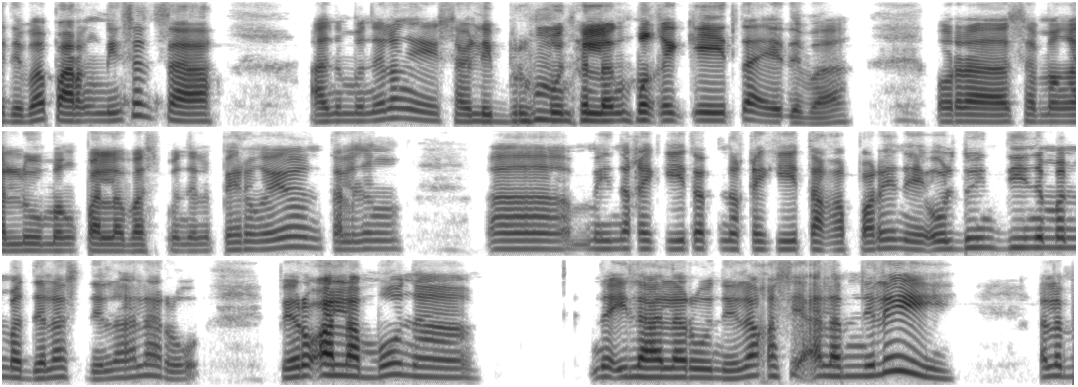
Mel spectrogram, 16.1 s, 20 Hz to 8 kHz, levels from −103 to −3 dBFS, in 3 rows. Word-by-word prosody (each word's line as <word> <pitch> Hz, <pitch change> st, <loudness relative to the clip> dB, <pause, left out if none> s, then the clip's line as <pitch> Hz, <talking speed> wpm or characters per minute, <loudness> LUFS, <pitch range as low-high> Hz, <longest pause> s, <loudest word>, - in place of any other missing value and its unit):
di 155 Hz, -, -5 dB
ba? 195 Hz, +4 st, 0 dB
Parang 170 Hz, -1 st, +3 dB
minsan 195 Hz, +12 st, -4 dB
sa 170 Hz, -6 st, +2 dB, 0.5 s
ano 160 Hz, +1 st, -1 dB
mo 170 Hz, -, -7 dB
na 180 Hz, -, -7 dB
lang, 235 Hz, -, -5 dB
eh, 190 Hz, -5 st, -3 dB
sa 160 Hz, -2 st, -4 dB
libro 165 Hz, +1 st, -4 dB
mo 185 Hz, -3 st, +1 dB
na 185 Hz, -, +4 dB
lang 180 Hz, -, -6 dB
makikita, 180 Hz, -1 st, +5 dB
eh, 155 Hz, -, -1 dB
'di 135 Hz, -, -6 dB
ba? 120 Hz, +3 st, -5 dB, 0.5 s
Or, 160 Hz, -, -4 dB
ah, 155 Hz, -1 st, +3 dB
sa 160 Hz, -, -6 dB
mga 155 Hz, 0 st, 0 dB
lumang 155 Hz, 0 st, -5 dB
palabas 150 Hz, -1 st, 0 dB
mo 150 Hz, -, -11 dB
na 150 Hz, -, -10 dB
lang, -, -, -30 dB
pero 185 Hz, +2 st, -6 dB
ngayon 225 Hz, +2 st, -4 dB
talagang, 195 Hz, +2 st, -9 dB, 0.4 s
ah, 195 Hz, 0 st, -3 dB
may 195 Hz, 0 st, -10 dB
nakikita't-nakikita 190 Hz, -2 st, -4 dB
ka 175 Hz, -, -5 dB
pa 175 Hz, -, -2 dB
rin, 210 Hz, 0 st, -7 dB
eh. -, -, -1 dB
Although, 195 Hz, +4 st, -5 dB
hindi 225 Hz, 0 st, -5 dB
naman 225 Hz, -1 st, -2 dB
madalas 205 Hz, +1 st, -2 dB
nilalaro, 215 Hz, -, -7 dB, 0.4 s
pero 220 Hz, +4 st, +2 dB
alam 250 Hz, -3 st, +9 dB
mo 260 Hz, +4 st, -2 dB
na 220 Hz, -3 st, -1 dB, 0.6 s
nailalaro 215 Hz, -1 st, +3 dB
nila 190 Hz, +6 st, -1 dB
kasi 240 Hz, -1 st, -4 dB
alam 235 Hz, 0 st, -1 dB
nila, 250 Hz, +7 st, +1 dB
eh. 230 Hz, -, +5 dB, 0.5 s
Alam 245 Hz, +2 st, -1 dB
190 Hz, 200 wpm, -24 LUFS, 170-220 Hz, 0.6 s, alam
